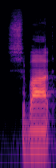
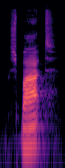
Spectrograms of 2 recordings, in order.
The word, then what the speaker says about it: Shabbat: um as in shahat this is Shabbat as in the first syllable is very very short it's not a sha It's Just sh Shabbat Shabbat like that um and so that's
